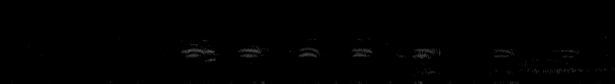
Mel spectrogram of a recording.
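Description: A bird calling: a run of about six repeated notes, roughly two a second, starting about two seconds in.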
